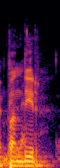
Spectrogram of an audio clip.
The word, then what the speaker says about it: expandir: expander su música y llega. a... Expander, lo dije bien. – Expandir. Expandir. Puñales.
